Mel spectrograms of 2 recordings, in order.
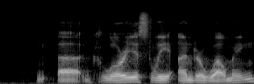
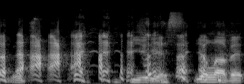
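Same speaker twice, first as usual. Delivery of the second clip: high, slow, drawn-out beauteous; mock admiring; 4 semitones higher, slower than usual. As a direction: gush over it like a salesman. Mock-praising the mosquito bedspread.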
